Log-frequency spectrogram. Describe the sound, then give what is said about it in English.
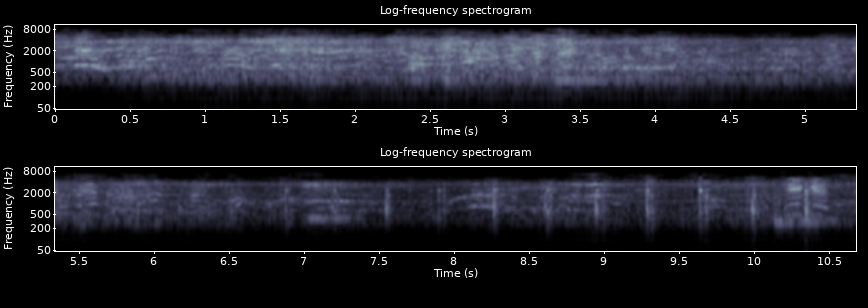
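A loud crowd of many voices, apparently chasing somebody, clamors and shouts together, then thins out as a series of sharp, irregular taps like hurried footsteps rings out near the end. “The crowd seems to be chasing somebody.”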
